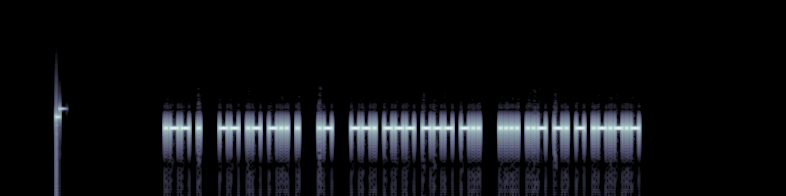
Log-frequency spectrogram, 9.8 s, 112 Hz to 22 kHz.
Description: Morse code, heard as a keyed tone, about 36 wpm, 700 Hz. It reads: WE MADE A GOOD HUNT.
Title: Sentences from Top 1600 Words 35wpm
